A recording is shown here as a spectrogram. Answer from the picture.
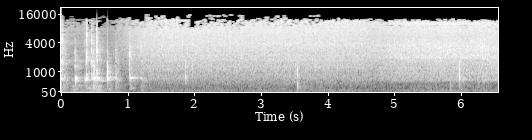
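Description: Chicken pieces frying in oil in a pan, with a few clattering knocks of a wooden spoon against the pan in the first second. From about a second in there is a steady sizzle with only an occasional faint tick.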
